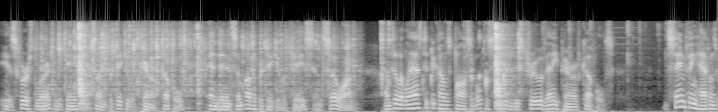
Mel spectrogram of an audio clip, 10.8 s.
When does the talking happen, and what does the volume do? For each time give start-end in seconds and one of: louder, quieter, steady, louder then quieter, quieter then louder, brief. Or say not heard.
0.0-10.7 steady.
